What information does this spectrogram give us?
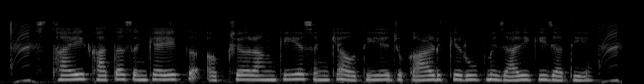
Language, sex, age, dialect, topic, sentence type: Hindi, female, 31-35, Hindustani Malvi Khadi Boli, banking, statement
